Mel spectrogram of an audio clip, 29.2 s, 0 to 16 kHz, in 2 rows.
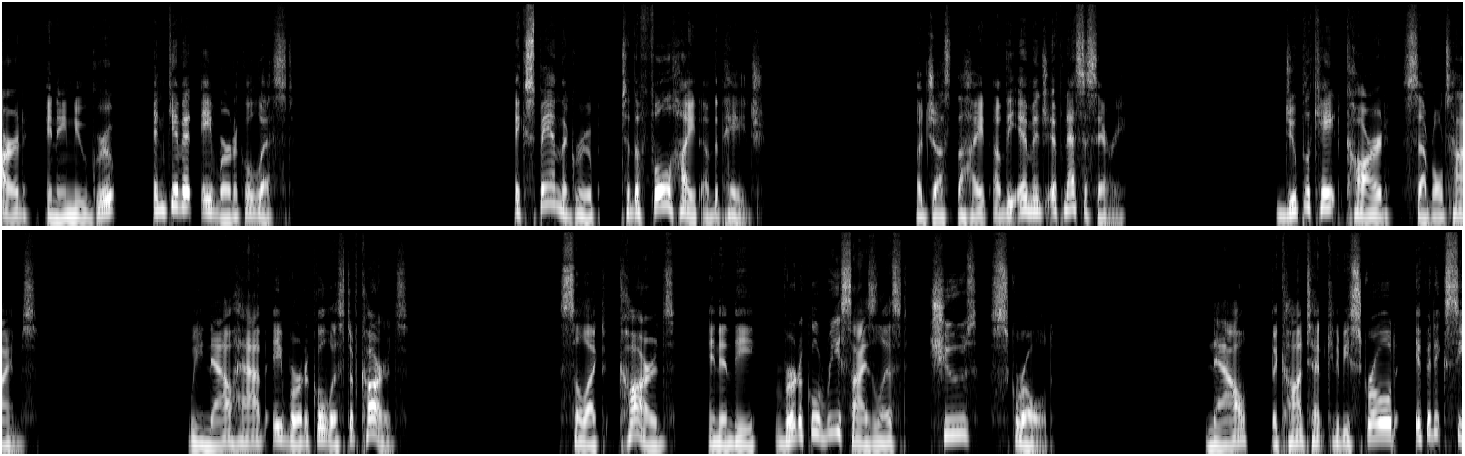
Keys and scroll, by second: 0.5-1.7 typing, 1.7 Return, 4.3 typing, 15.5 ctrl+d, 16.3 ctrl+d.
